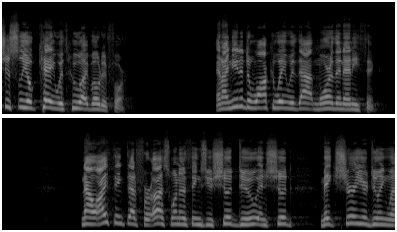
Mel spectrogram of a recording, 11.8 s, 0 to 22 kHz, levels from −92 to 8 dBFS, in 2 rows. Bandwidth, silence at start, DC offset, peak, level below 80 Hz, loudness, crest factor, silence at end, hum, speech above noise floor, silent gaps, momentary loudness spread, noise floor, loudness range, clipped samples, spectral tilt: 16 kHz; 0 s; under 0.1%; -22 dBFS; under -90 dBFS; -41 LUFS; 22 dB; 0 s; none; over 48 dB; 6.17-6.21 s; 7 LU; under -90 dBFS; 3 LU; under 0.1%; -2 dB/octave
